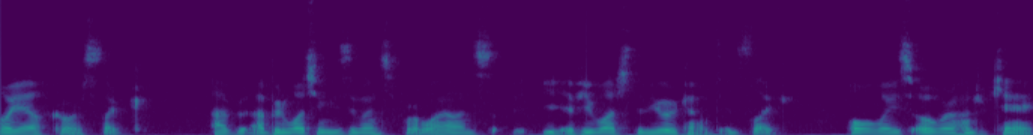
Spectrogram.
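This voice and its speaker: A man's very fast, monotone speech at medium pitch, flat in intonation, with an Icelandic accent. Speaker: speedrunner. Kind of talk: podcast interview. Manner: hesitant, with repetitions.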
